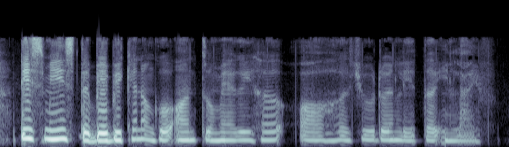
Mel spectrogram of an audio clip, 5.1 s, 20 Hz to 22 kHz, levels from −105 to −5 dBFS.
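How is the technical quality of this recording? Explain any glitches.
The recording has several clear glitches.

From 0.22 to 1.2 s the peaks clip, about 6 dB over the limit. This is likely microphone overload, which flattens the tops and adds a harsh crackle.

At 0.23 s, 1.23 s and 2.25 s the level drops abruptly, by about 4, 8 and 3 dB. The likely cause is the microphone volume being stepped down automatically.

At 1.41 s and around 4.43 to 4.45 s there are brief buzzy fills of about 15 and 22 ms. This is concealed Bluetooth headset packet loss, with the gap filled from recent waveform.

From 1.9 to 4.9 s a train of clicks ticks at about five per second, unevenly, roughly as loud as the sound. Interference is the likely source.

The mSBC headset codec adds a light graininess and limits the top end to 8 kHz.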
